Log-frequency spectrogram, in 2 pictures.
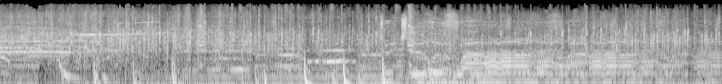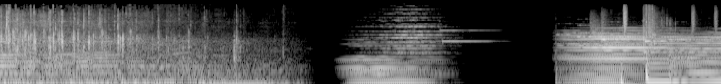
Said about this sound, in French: Ah, applaudissez plus, s'il vous plaît. Merci beaucoup.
